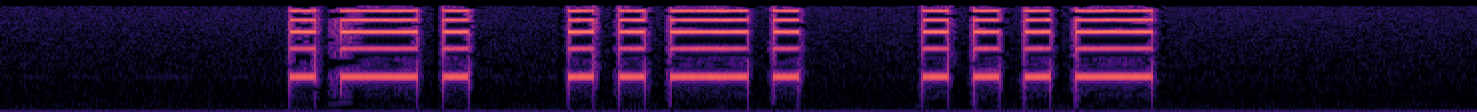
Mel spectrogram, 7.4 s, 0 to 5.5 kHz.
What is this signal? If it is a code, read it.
Morse code, heard as a keyed tone, about 9 wpm, spaced as for 8 wpm, 840 Hz. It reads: RFV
